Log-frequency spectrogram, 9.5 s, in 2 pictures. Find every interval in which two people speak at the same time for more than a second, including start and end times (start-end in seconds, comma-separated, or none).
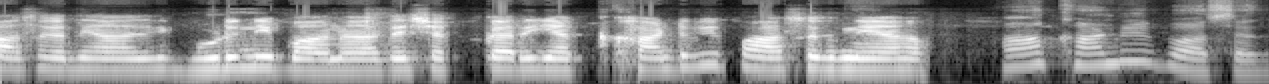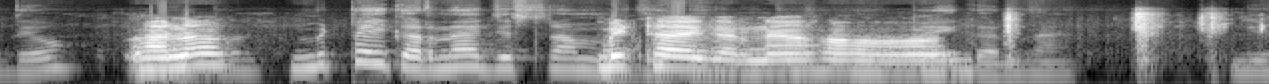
7.0-8.3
